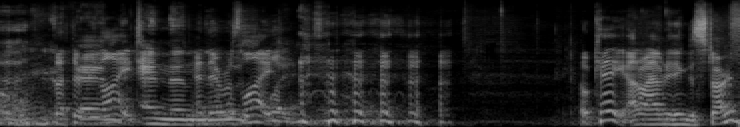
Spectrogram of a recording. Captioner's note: laughter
